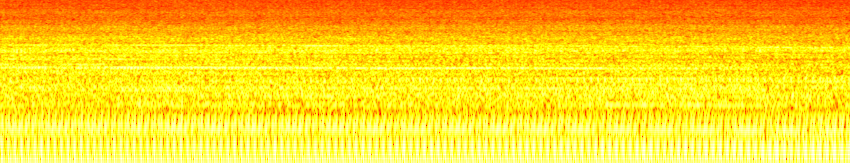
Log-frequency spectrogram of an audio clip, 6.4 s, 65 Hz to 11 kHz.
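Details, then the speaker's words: Circa-2006 Gravely 260Z mower with a Kawasaki engine, just started with a new aftermarket carburetor: steady, fast, even pulsing with no hunting. The idle is too high because the unlocked idle screw had vibrated all the way in. "Long before I uh replace this carburetor, I noticed the uh idle had been increasing and uh for some reason and I didn't realize that the screw I guess uh it wasn't locked down. The lock nut was not locked and it's been vibrating all the way in."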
